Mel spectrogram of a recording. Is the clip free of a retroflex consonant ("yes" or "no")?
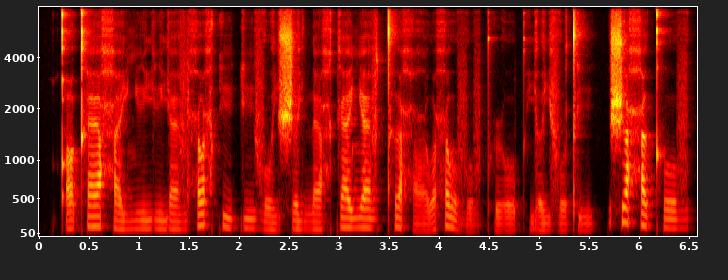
yes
